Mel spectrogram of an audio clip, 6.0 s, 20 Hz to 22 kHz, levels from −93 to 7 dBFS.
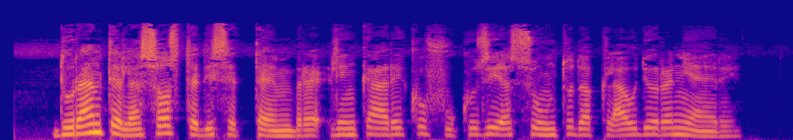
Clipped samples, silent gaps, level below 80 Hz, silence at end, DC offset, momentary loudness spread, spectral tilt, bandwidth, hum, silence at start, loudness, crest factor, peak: under 0.1%; none; -60 dBFS; 0.4 s; under 0.1%; 14 LU; -3.5 dB/octave; 11.5 kHz; none; 0.4 s; -20 LUFS; 20 dB; 0 dBFS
